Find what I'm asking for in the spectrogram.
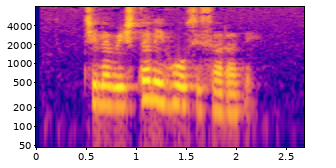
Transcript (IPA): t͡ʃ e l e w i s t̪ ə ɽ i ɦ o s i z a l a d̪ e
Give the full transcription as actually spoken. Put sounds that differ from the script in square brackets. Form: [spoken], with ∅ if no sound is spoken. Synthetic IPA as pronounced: t͡ʃ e l [a] w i [ʃ] t̪ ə [l] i ɦ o s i [s] a [ɾ] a d̪ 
